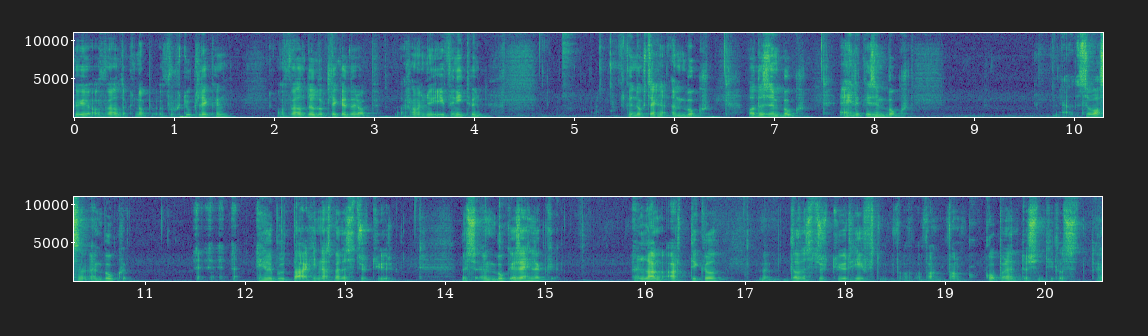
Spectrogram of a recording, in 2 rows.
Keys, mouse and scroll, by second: 5.4 click, 12.5 click, 14.6 click.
